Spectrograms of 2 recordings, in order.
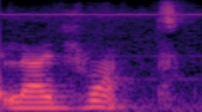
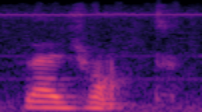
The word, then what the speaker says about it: adjointe: would be l'adjoint, sorry, l'adjointe, l'adjointe. Make sure you get that T, so l'adjointe.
